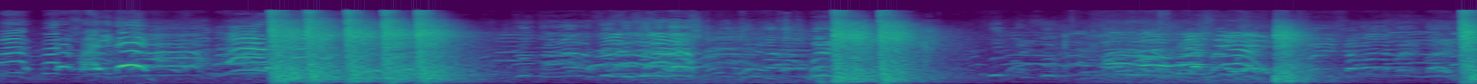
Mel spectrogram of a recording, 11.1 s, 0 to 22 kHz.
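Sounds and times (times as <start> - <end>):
women shouting: 0.0 - 2.6, 3.6 - 5.9, 7.3 - 9.6.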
